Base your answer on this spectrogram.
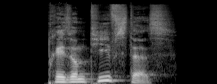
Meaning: strong/mixed nominative/accusative neuter singular superlative degree of präsumtiv
- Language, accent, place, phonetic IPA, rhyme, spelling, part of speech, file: German, Germany, Berlin, [pʁɛzʊmˈtiːfstəs], -iːfstəs, präsumtivstes, adjective, De-präsumtivstes.ogg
